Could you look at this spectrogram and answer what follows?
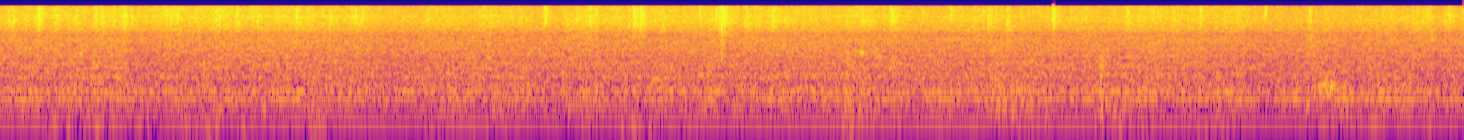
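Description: Water running steadily from a kitchen tap, over a constant low hum.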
